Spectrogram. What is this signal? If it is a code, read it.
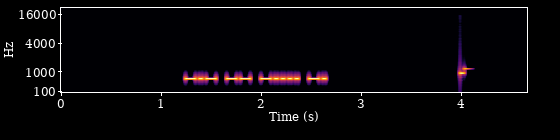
Morse code, heard as a keyed tone, about 36 wpm, 700 Hz. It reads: KM6N
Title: USA Call Signs - 4 Characters - 3x Character Spacing - 35wpm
